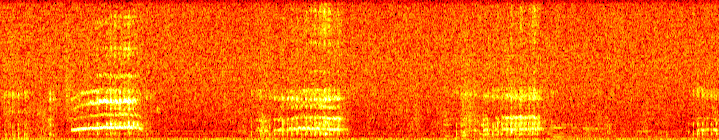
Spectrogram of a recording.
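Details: Expiratory grunt (feline asthma).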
